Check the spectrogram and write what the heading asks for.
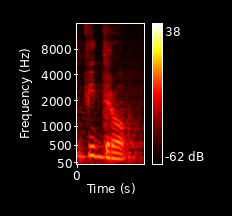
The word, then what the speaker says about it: ведро: For example, ведро, it's written ведро, but you pronounce ведро. See, the accent falls on O, so it's the next syllable, not the syllable with E. That's why we write V, but we pronounce V, ведро.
